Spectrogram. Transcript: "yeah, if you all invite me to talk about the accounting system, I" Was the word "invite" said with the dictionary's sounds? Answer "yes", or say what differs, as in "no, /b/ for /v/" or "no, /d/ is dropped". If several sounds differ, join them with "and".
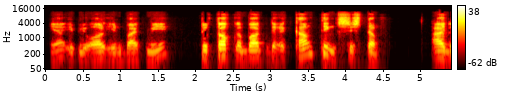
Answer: yes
